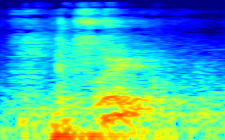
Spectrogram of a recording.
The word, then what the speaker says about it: 줄: 단위는 J를 크게 쓰고 읽기로는 줄이라고 읽습니다. 줄.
